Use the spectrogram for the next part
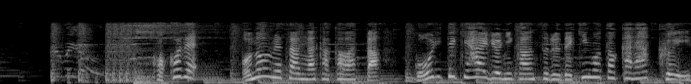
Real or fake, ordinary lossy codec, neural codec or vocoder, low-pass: real; none; none; 7.2 kHz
